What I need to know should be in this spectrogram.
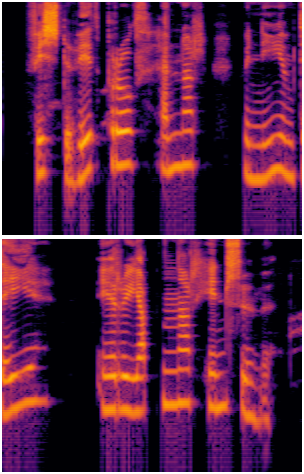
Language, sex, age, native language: Icelandic, female, 30-39, English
